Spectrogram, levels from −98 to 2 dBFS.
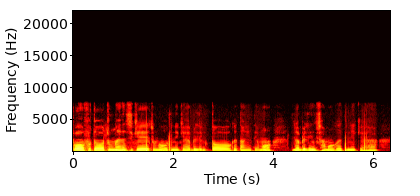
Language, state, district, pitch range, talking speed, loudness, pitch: Kokborok, Tripura, West Tripura, 130-175 Hz, 180 wpm, -21 LUFS, 150 Hz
